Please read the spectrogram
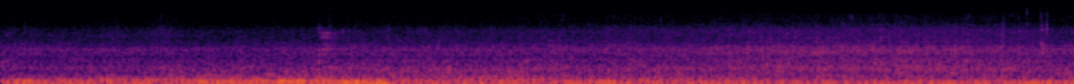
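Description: A distant engine hum, steady and low, under a light wash of wind or outdoor noise.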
